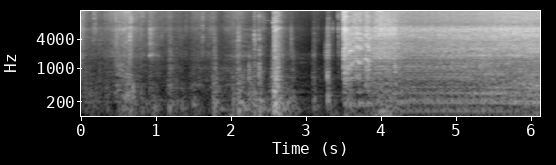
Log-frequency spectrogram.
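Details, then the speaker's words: 1966 Dodge Dart GT, 225 Slant Six, barn find sat since 1985, running with valve cover off: brief crank, catches at once, settles into steady even idle with clean, quieter-than-expected exhaust note; normal start and idle. "it's actually quieter than i thought it was going to be"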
